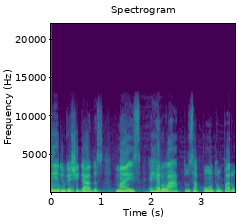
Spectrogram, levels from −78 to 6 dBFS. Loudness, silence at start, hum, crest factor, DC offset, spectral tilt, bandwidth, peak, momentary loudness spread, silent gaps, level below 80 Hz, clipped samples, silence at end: -13 LUFS; 0 s; none; 10 dB; under 0.1%; -6.5 dB/octave; 12 kHz; -2 dBFS; 7 LU; none; -32 dBFS; under 0.1%; 0 s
